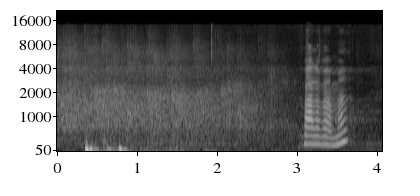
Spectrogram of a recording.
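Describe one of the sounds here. Scattered applause sounds in a large hall and fades away.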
